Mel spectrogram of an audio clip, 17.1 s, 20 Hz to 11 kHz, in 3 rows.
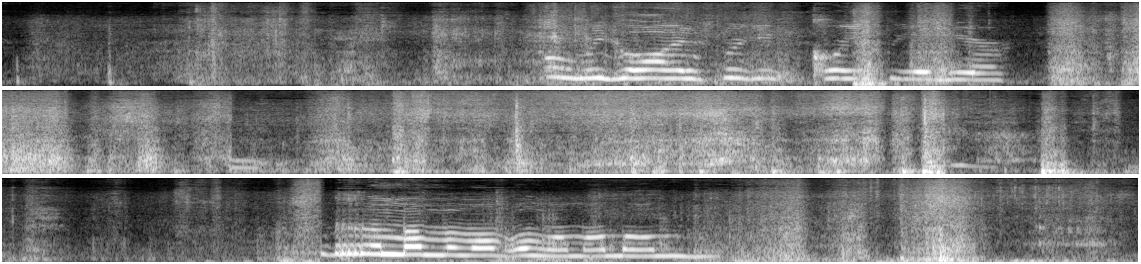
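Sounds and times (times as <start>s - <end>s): rustling and scraping: 0.8s - 13.0s, 14.2s - 17.0s
knocks of handling things: 7.3s - 11.6s.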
